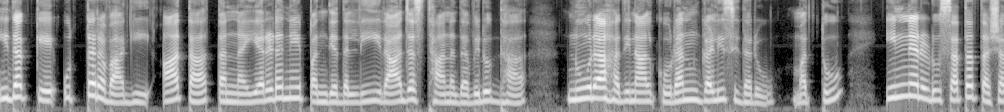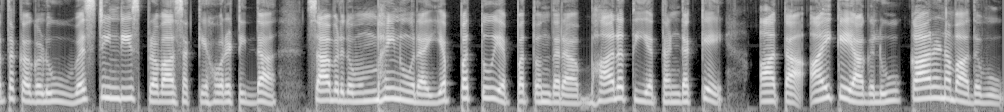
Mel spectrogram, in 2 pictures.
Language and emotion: Kannada, neutral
